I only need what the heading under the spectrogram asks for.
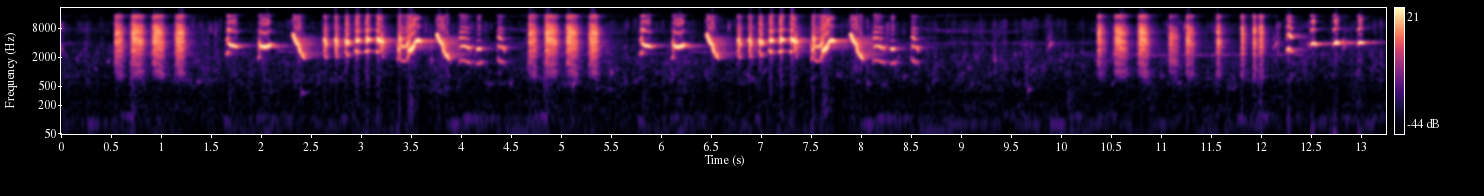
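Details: White-rumped shama song used to stir another bird into singing its full repertoire: fast, loud bursts of clicking notes mixed with swooping, looping whistles, repeated in several long phrases with short gaps, ending on a sustained whistle.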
